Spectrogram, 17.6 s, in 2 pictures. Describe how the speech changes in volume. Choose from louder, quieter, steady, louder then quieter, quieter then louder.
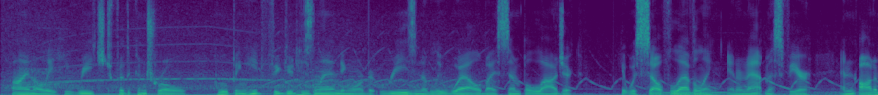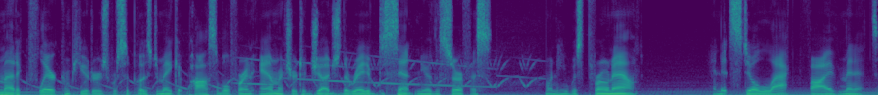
steady.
